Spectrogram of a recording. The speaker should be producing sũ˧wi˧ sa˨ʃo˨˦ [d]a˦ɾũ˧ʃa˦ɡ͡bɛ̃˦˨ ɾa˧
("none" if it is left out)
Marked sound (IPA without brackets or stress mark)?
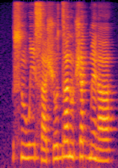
d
